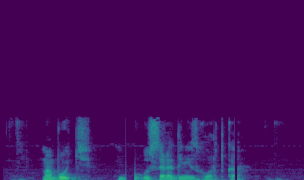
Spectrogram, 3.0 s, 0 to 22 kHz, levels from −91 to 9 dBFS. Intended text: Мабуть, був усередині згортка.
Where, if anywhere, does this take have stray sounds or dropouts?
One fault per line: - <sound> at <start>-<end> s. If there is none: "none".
- dropout at 1.3-1.4 s
- dropout at 2.4-2.4 s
